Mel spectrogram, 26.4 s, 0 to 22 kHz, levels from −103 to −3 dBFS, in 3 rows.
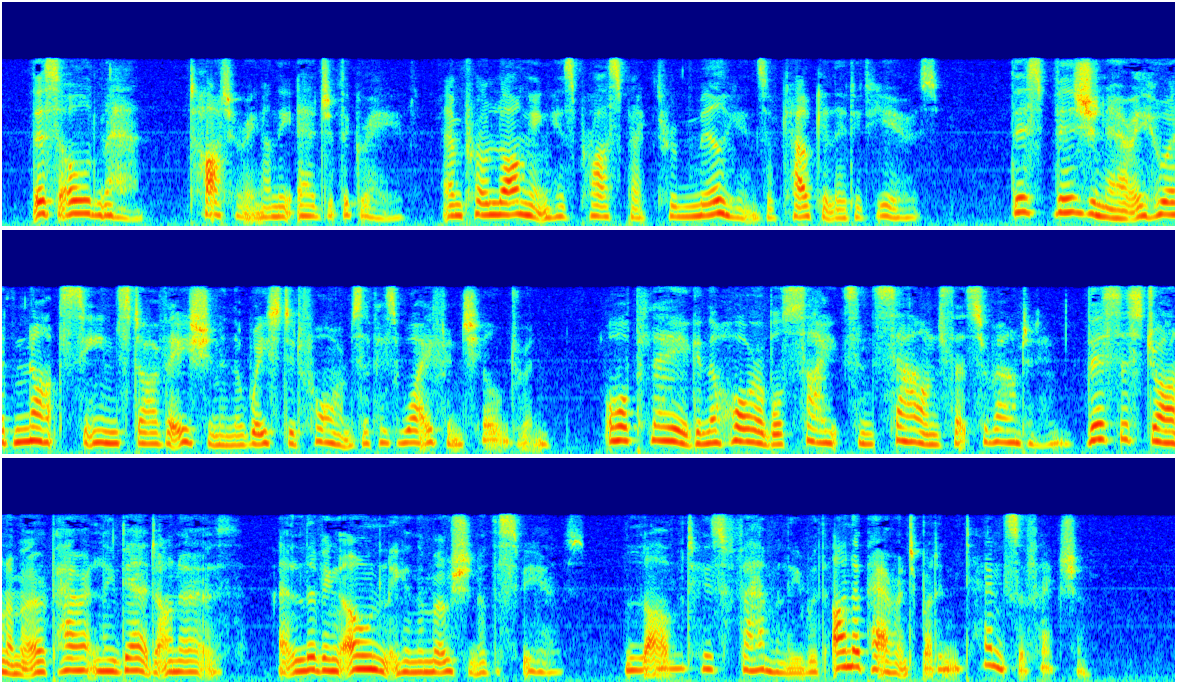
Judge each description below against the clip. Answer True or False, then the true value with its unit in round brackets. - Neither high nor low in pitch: False (200 Hz)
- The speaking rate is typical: True (150 wpm)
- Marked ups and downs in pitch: False (3.7 semitones)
